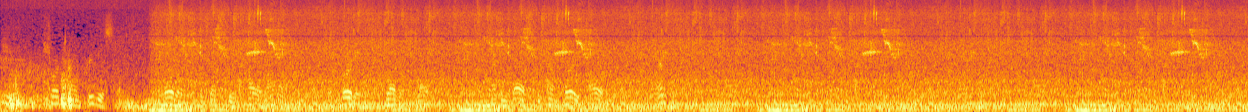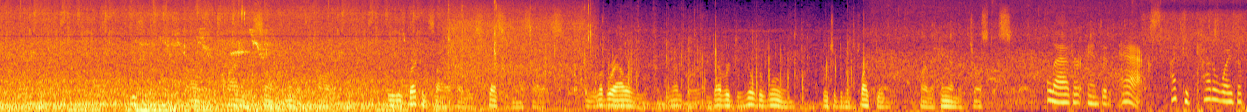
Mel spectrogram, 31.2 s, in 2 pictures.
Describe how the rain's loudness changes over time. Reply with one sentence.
The volume of the rain goes down.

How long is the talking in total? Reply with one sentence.
The talking can be heard for 22 seconds in total.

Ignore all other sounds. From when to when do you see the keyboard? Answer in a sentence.
You can't hear the keyboard here.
